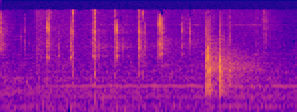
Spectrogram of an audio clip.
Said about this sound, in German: Okay, dann würfel mal.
